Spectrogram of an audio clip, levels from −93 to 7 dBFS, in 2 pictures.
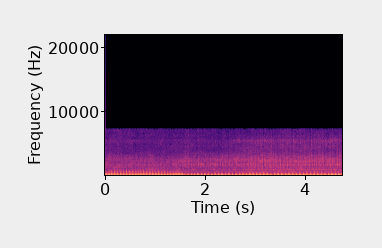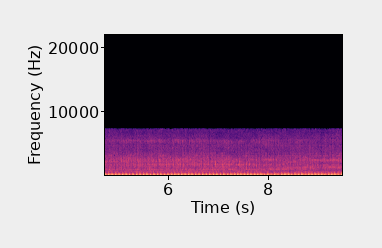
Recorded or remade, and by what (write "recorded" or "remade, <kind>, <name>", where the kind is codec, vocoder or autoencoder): remade, codec, DAC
